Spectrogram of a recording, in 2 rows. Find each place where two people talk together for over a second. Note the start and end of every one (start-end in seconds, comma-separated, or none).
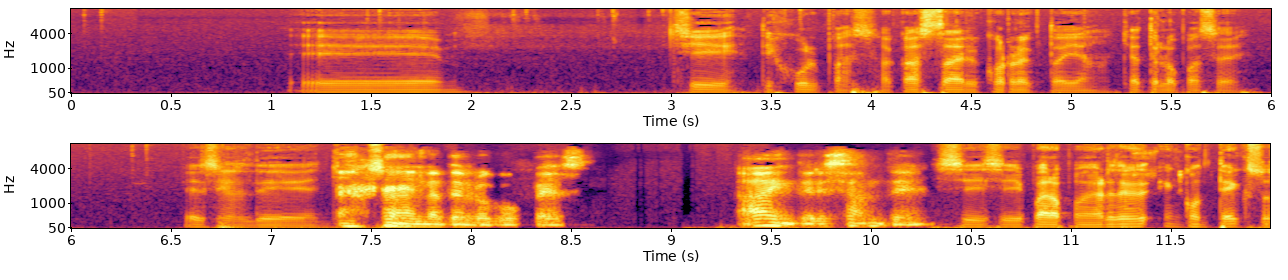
none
